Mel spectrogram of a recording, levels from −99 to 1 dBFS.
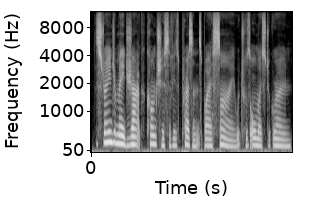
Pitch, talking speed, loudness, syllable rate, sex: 175 Hz, 240 wpm, -18 LUFS, 5.7 syllables/s, female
